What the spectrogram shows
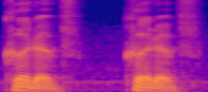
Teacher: reduce it by eliminating the h sound and changing the a sound to a schwa · we can connect could and have with the flap t or fast d sound. So it sounds like could have could have.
